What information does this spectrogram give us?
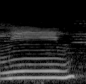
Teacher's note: মিম 2 ঠোঁটের শুকনা অংশে মিম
